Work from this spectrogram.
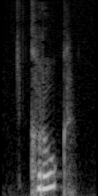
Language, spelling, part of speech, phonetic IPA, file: Russian, круг, noun, [kruk], Ru-круг.ogg
- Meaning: 1. circle, ring 2. sphere, range 3. orbit 4. average 5. slice 6. lap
